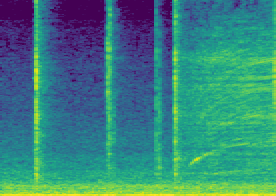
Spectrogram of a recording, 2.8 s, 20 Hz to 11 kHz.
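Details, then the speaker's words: 1958 Chevrolet Biscayne straight-six, sat 40+ years and previously seized, now freed; starter refitted with proper bolts gives a steady low hum with a few clicks, spinning freely at even speed, though spin may be weak; starter is good. "Yeah, it's spinning. I just don't think that's got enough of a spin though. Turn that motor over. Anyway, that's how it is working. The starter's good."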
